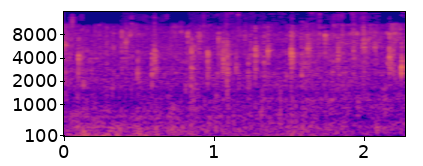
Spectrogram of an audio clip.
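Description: Faint sizzling of batter-coated paneer pakoras frying in hot oil in a kadhai, with small scattered crackles.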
